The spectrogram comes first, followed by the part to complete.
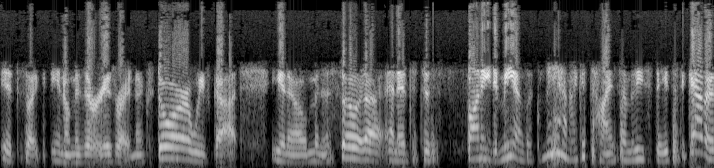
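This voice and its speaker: Speech comes at a very fast pace in an American accent. The sound is dry and close with no echo, though noticeable background noise is present. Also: woman. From Long Island, New York. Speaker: national anthem singer. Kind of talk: radio interview.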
